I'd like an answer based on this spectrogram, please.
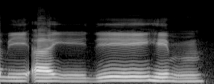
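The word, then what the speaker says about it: بِأَيْدِيهِمْ: Yaktubunal kitaba biidihim. Panjangkan tas panjang dua harakat karena dia ada alif kecil setelahnya. Biidihim dihim. Panjangkan dinya dua harakat karena di sini ada ya kecil, Teman-teman.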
